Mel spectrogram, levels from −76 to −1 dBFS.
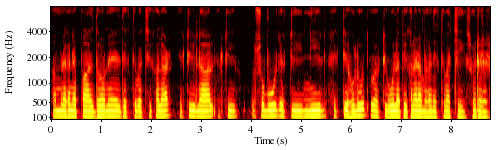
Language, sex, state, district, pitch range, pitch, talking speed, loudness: Bengali, male, West Bengal, Dakshin Dinajpur, 140-145 Hz, 145 Hz, 170 wpm, -18 LUFS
